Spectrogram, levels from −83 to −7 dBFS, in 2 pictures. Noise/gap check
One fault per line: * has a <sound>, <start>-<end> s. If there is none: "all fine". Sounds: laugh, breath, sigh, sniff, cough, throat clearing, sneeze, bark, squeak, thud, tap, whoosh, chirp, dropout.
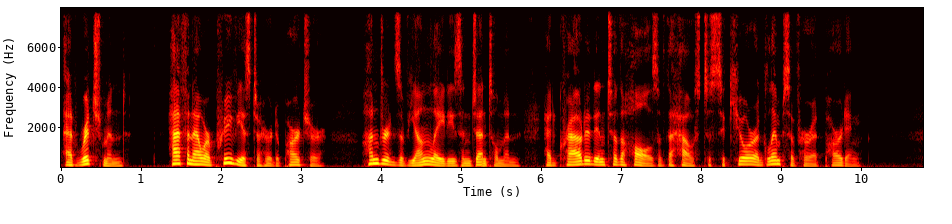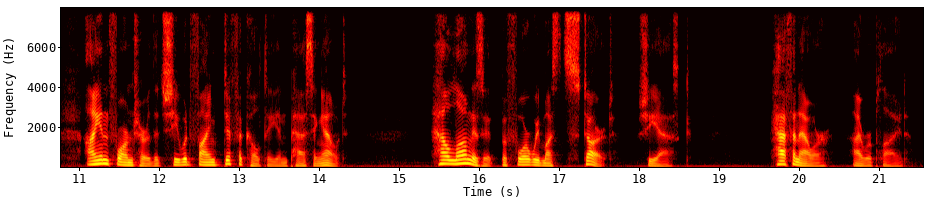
all fine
